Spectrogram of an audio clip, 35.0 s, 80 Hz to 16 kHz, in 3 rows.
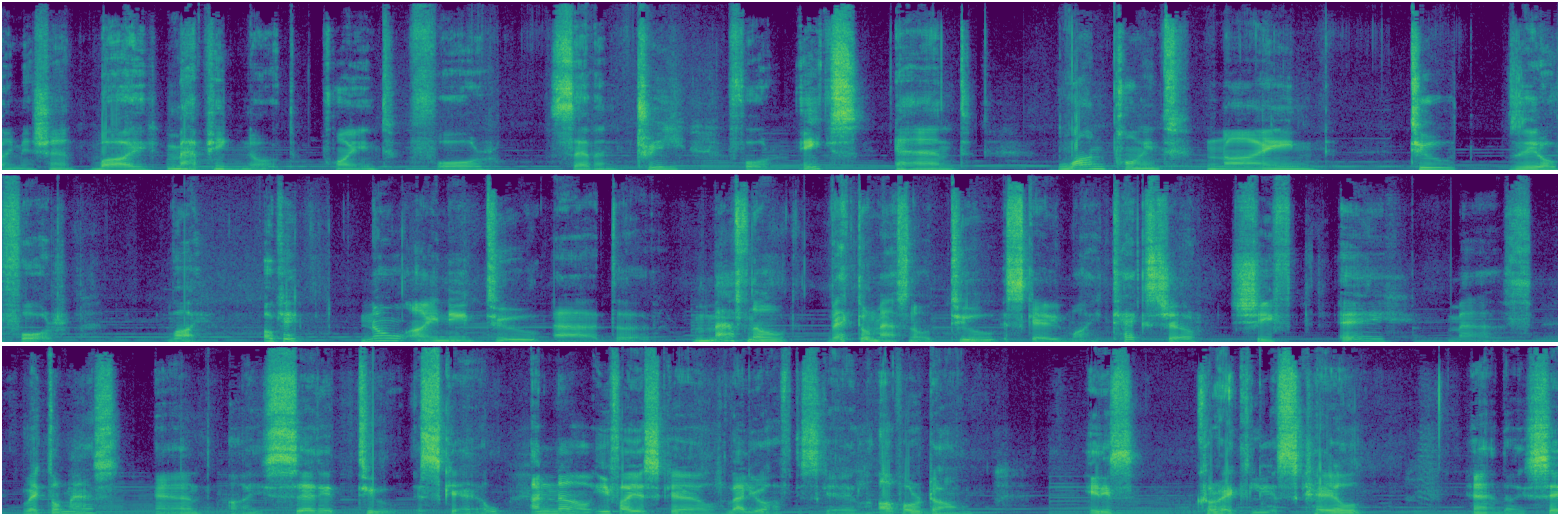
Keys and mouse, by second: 2.3-6.9 drag, 8.1-10.6 drag, 12.8 click, 13.5-15.0 drag, 17.4 shift+a, 25.6-26.5 drag, 27.6-33.1 drag, 33.6 click.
